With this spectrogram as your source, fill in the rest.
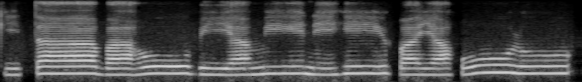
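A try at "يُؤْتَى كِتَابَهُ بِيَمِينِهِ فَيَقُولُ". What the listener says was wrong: Lo-nya pendek. Pendek lo-nya ayo.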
